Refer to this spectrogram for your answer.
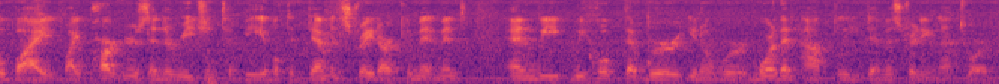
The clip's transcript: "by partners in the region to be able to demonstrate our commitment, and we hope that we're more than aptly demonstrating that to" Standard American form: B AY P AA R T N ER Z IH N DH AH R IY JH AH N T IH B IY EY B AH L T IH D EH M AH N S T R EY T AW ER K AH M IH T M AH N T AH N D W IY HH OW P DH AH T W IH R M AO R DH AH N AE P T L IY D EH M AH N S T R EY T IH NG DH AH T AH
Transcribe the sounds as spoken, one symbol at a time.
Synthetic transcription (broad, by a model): B AY P AA R T N ER Z IH N DH AH R IY JH AH N T IH B IY EY B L T IH D EH M AH N S T R EY T AW ER K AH M IH T M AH N T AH N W W IY HH OW P DH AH T W IH R M AO R DH AH N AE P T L IY D EH M AH N S T R EY T IH NG DH AH T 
